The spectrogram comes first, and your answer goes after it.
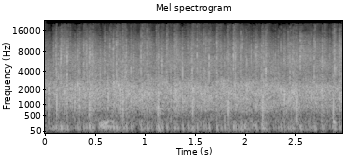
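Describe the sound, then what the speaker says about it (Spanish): A studio audience at a televised interview claps in a steady, dense round of applause, fairly close and even in level, with no voices over it. "un aplauso para ellos"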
